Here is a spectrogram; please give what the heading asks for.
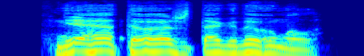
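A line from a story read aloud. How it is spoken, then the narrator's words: Laughing loudly. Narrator (Russian): расхохотался майор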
